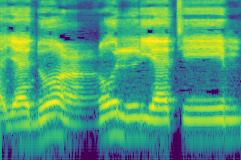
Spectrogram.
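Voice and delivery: yadu'ul very slow and relaxed, the ain unforced. Shown as a demonstration. Teacher showing a relaxed ain to the student, very slow. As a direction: ease into yadu'ul gently, no strain on the ain. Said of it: "Santai saja".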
